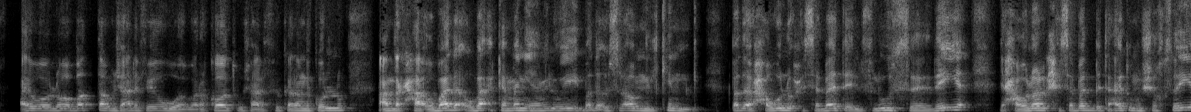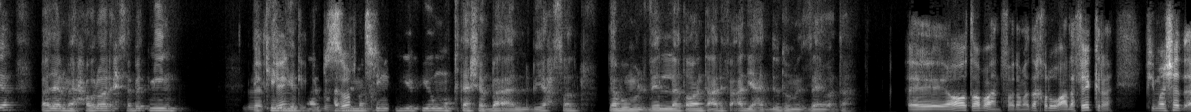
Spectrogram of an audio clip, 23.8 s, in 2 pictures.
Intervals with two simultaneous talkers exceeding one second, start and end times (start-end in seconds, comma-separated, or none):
14.4-15.7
